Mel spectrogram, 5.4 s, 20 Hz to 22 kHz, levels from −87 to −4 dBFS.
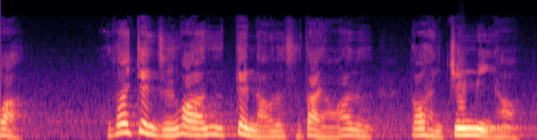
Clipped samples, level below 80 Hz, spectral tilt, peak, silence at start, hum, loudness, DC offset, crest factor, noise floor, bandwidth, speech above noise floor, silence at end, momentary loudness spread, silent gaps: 0.2%; -58 dBFS; -7.5 dB/octave; 0 dBFS; 0 s; none; -14 LUFS; under 0.1%; 14 dB; -42 dBFS; 11.5 kHz; 29 dB; 0 s; 13 LU; none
